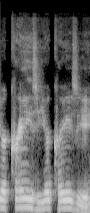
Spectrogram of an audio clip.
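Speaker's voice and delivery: put-on high, furious, angry screaming. Retelling how an older man ran up screaming at them, imitating his screaming. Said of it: "He's screaming".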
